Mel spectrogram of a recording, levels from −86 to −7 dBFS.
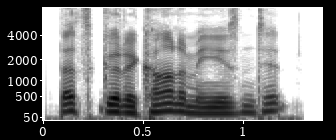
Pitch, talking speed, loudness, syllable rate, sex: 135 Hz, 215 wpm, -17 LUFS, 7.3 syllables/s, male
